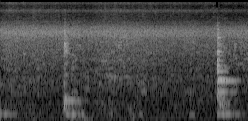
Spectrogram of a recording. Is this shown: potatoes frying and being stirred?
yes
